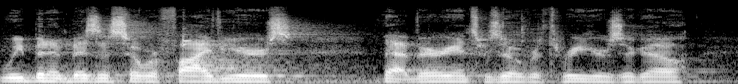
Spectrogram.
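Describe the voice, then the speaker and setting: A man's voice, pitched at a medium level, carries audible echo from the room. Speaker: business owner. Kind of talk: public comment at council meeting. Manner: frequent throat clearing.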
